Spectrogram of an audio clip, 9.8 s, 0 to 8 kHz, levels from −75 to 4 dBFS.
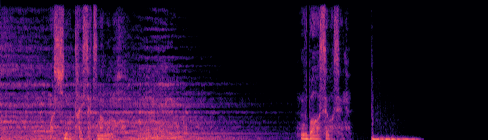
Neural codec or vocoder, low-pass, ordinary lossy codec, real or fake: codec, 16 kHz, 8 kbps, FreqCodec, larger model; none; none; fake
